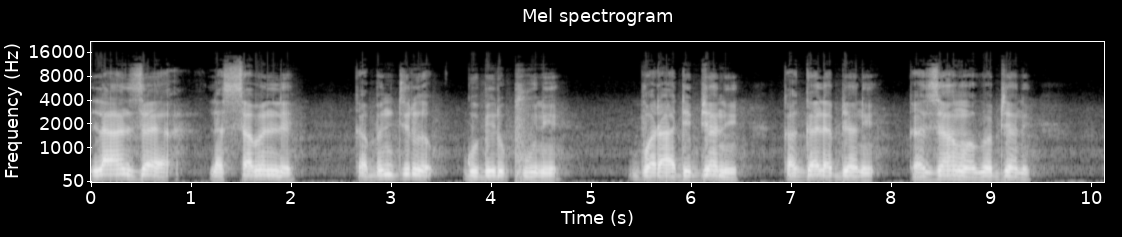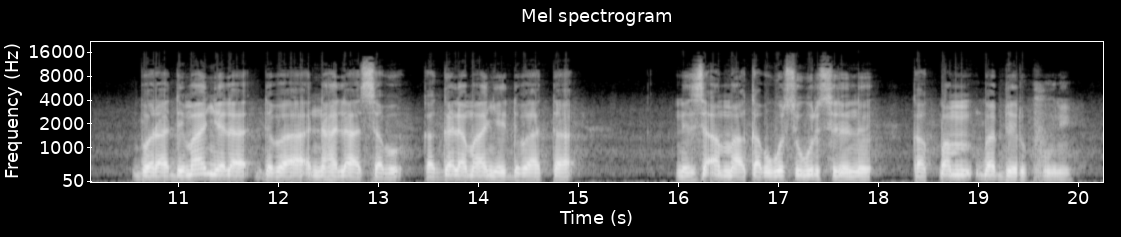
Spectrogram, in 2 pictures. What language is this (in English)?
Dagbani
